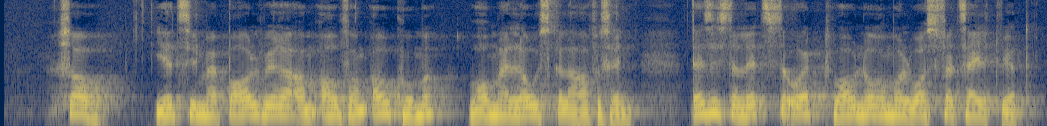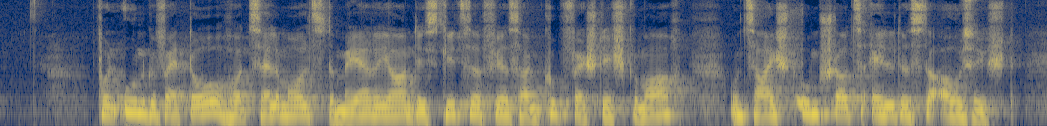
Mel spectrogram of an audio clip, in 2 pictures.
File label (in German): Mundart; Marian-Blick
